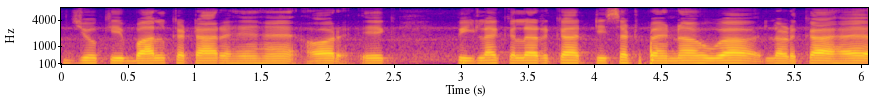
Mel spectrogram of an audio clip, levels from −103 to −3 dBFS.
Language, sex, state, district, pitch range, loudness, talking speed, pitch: Hindi, male, Jharkhand, Garhwa, 125-130 Hz, -16 LUFS, 160 wpm, 130 Hz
